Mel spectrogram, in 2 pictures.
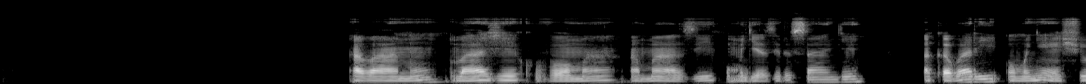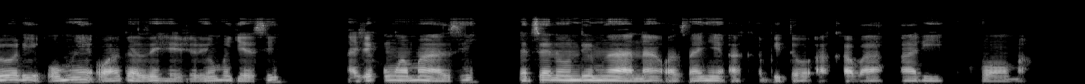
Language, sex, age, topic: Kinyarwanda, male, 18-24, health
